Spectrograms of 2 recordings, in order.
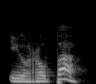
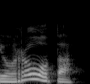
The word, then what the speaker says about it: Europa: fait très rares là-bas un accent sur la syab en partant de la fin comme dans Roma Europa je ne dis pas Roma ou Europa mais bien Roma et Europa et enfinbas comme dans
